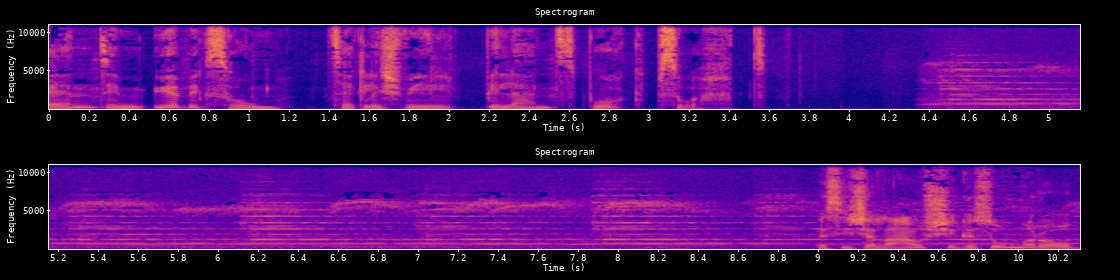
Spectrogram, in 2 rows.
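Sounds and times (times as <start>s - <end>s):
speech: 0.0s - 3.6s, 9.0s - 10.3s
church bells ringing in a village: 4.4s - 10.3s.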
